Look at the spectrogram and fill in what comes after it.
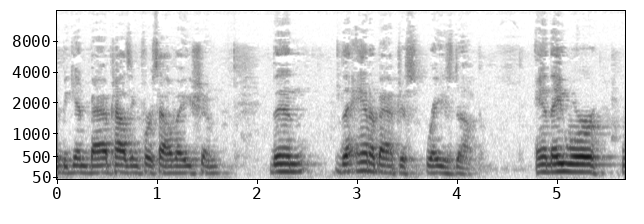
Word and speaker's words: Anabaptists: Me and the girls were talking about this last night, the Anabaptists. They kept trying to pronounce it Anti-Baptist. I said, wait a minute, that means something completely different.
